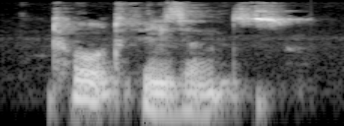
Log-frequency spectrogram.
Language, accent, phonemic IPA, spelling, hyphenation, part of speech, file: English, Southern England, /ˈtɔːtˌfiːzəns/, tortfeasance, tort‧fea‧sance, noun, LL-Q1860 (eng)-tortfeasance.wav
- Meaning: The condition, or an act, of doing wrong; the act of committing a tort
